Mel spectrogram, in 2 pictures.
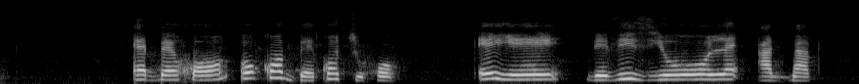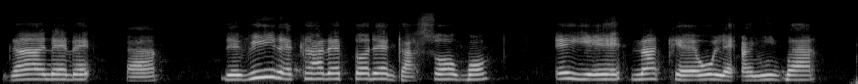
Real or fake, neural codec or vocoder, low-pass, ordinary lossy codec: fake; codec, 44.1 kHz, 2.6 kbps, SNAC; 10.8 kHz; Opus, 16 kbps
